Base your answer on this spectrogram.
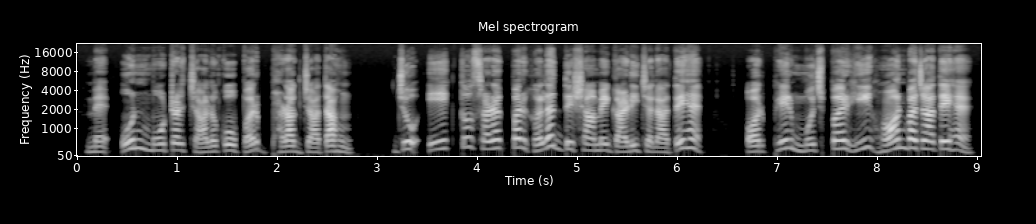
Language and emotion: Hindi, angry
